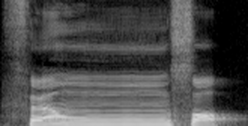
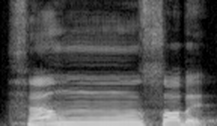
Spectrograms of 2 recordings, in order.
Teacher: С фатхи над буквой фа мы уходим на ихфа, твердый ихфа. В размере двух огласовок удерживаем. Фанса. И ба у нас мягкий звук, но с правилом калкаля.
